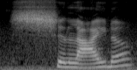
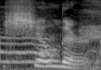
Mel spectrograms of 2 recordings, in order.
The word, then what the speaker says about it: Schilder: The phrase body image was first coined by the Austrian neurologist and psychoanalyst Paul Schleider. – His family's so mad, because I know they listen to this right now. I know that ain't how you pronounce his name. – Schilder.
